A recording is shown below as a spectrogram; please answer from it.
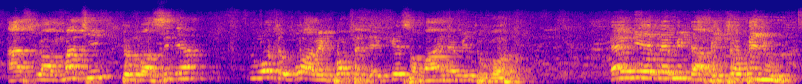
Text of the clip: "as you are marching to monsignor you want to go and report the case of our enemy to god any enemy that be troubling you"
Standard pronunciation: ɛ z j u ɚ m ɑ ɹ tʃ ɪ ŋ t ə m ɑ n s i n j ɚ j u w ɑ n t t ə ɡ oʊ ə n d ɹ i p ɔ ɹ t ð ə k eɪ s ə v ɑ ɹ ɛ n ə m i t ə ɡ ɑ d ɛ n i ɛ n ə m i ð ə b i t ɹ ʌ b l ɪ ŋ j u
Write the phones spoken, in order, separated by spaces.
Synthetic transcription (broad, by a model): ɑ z j u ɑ m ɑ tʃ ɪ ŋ t ə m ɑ s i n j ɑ j u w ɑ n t t ə ɡ oʊ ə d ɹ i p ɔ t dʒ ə k eɪ s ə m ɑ ɛ n ə m i t ə ɡ ɑ d ɛ n i ɛ n ə m i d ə b i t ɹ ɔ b ɪ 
